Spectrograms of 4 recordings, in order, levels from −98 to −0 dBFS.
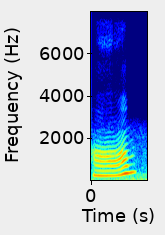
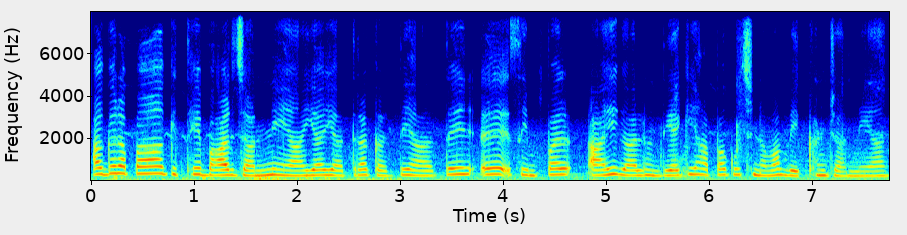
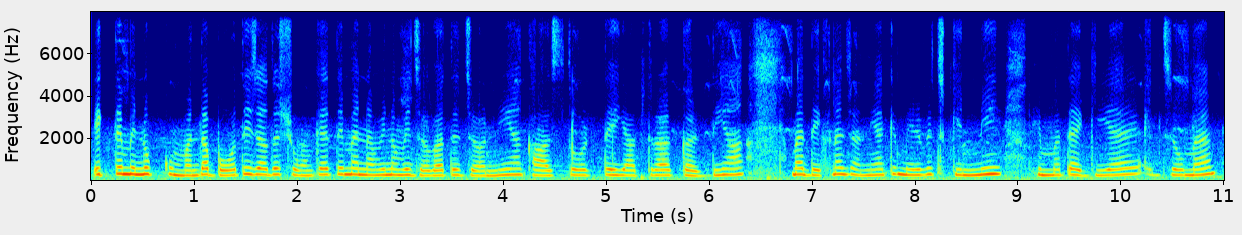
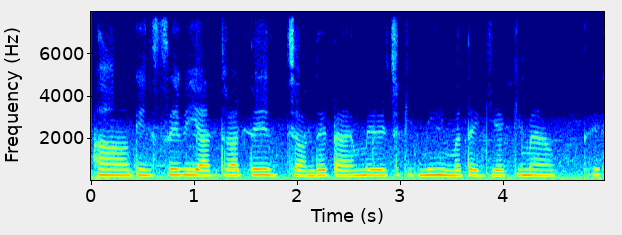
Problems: none marked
